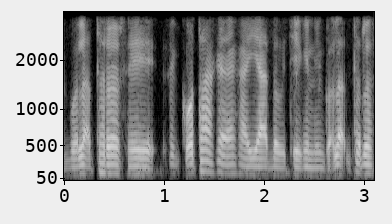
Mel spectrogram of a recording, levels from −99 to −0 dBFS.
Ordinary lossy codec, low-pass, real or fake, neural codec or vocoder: none; 3.6 kHz; real; none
